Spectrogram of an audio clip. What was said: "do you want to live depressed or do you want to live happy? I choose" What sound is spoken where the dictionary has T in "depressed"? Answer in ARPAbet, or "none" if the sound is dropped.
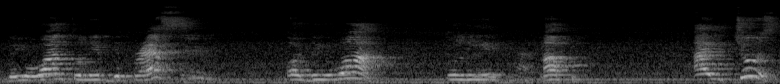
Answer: none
